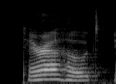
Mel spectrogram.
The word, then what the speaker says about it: Terre Haute: I looked it up earlier, but it's like, and I know how to say it. It's just I second guess it because it's spelled weird. Terre Haute, Indiana.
